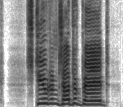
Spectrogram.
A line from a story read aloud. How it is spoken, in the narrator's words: Peeves bellowed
